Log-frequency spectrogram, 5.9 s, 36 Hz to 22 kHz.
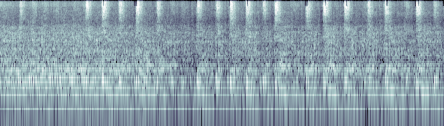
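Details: YZ250 two-stroke after top end rebuild, higher-compression 5UP head, on 60% race fuel/40% pump gas, first start: crisp steady ring-ding idle with quick throttle blips; runs cleanly, strong compression.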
